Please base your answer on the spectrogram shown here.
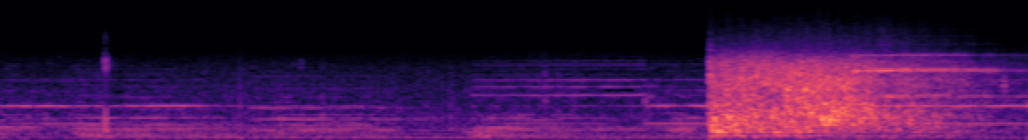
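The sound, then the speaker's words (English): A gunshot as a bullet glances off metal and leaves a dent. A single loud, sharp blast breaks in over a sustained tonal musical backdrop, then decays over the final second or so. “The bullet glances off the metal, leaving a dent. He aims again.”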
